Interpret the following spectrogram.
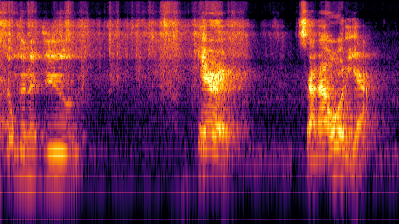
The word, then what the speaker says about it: zanahoria: All right, so we're gonna do carrot, zanahoria, zanahoria. Remember, Z in Spanish is pronounced like S. So it's Z-A-N-A-H-O-R-I-A, zanahoria.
